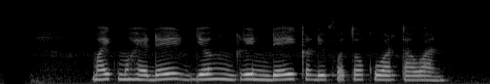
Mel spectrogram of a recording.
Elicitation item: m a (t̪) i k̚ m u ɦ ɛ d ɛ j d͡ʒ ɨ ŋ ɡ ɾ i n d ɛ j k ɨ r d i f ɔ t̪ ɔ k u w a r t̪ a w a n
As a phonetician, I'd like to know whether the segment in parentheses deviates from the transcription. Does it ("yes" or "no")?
yes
